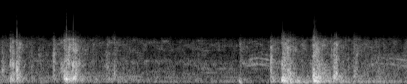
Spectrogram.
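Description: Aerial firework shells bursting in the sky. Two booms come in the first second, then three in quick succession about three seconds in.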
